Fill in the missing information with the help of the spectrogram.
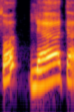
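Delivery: صلاۃ with a long لا and a clipped ۃ; short final ta. Shown as a demonstration. Teacher isolates the word so students hear it, slow. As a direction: stretch لا, cut the ۃ short. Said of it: "لیکن تا کو نہیں کھینچنا".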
